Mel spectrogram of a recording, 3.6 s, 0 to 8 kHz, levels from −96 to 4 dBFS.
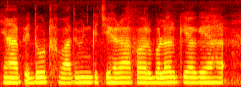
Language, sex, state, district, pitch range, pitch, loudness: Hindi, male, Jharkhand, Palamu, 170-175 Hz, 170 Hz, -17 LUFS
